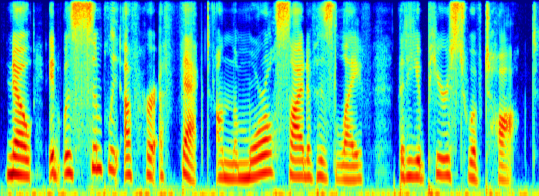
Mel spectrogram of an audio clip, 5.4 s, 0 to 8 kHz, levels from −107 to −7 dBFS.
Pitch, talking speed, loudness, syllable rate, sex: 205 Hz, 220 wpm, -21 LUFS, 5.3 syllables/s, female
